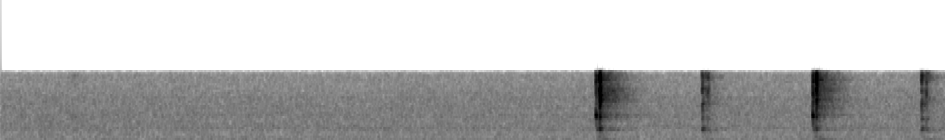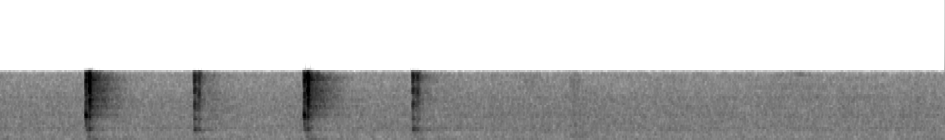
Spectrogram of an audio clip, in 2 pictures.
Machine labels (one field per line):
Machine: valve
